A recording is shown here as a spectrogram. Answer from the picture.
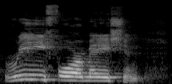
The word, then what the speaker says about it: reformation: And notice that I emphasize the first syllable of that, reformation, to emphasize that it is a verb, something that is happening now rather than something that happened in the past, you know, the Protestant Reformation.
